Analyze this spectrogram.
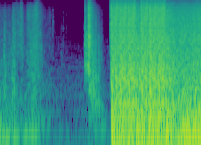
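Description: A gun fires in a short burst.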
